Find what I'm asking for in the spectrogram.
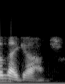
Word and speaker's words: La Grange: Hey, comment toi, tu prononces ça comment? La Grange en anglais, mettons? – On va dire La Grange. – OK, c'est parfait.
